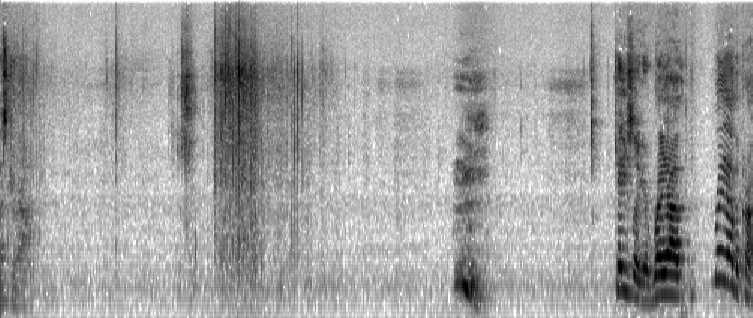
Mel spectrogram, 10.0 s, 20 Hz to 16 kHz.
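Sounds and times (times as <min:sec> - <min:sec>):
potato chip crunching: 0:00.0 - 0:00.6, 0:01.4 - 0:04.8
foil bag crinkling: 0:00.0 - 0:04.8.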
